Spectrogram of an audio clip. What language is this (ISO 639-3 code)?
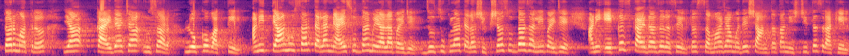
mar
